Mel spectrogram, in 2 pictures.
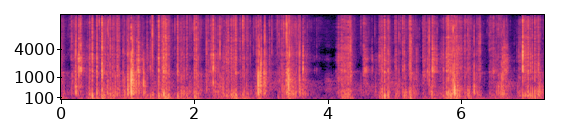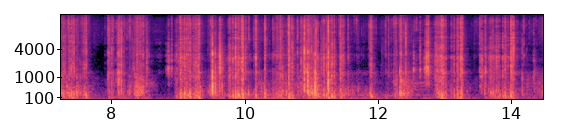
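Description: A utility knife blade scrapes and shaves a round, dry puck of pressed green and yellow recycled soap held in the hand, breaking off flaky curls. Quick, dry, crunchy scraping and crackling strokes come in dense bursts with brief quiet pauses, with a bright, crisp texture and almost no ring.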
